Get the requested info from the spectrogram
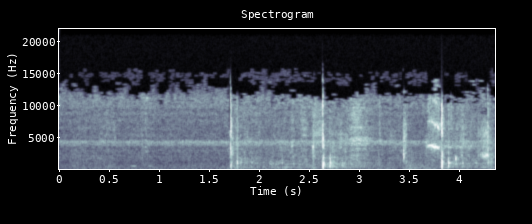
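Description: A tennis ball bounced on a hard court by the server before her serve: a few sharp taps about a second apart over the quiet hush of a stadium crowd.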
